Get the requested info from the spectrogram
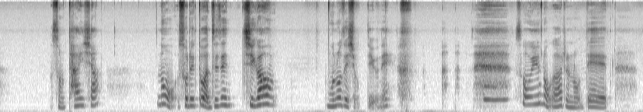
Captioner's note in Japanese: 笑い; 息をのむ音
